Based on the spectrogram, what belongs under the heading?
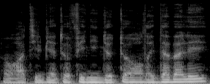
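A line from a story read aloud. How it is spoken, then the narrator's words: Grumbled. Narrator (French): grommela le musicien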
